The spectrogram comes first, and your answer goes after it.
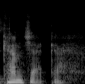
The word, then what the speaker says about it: Kamchatka: And this is the first time that I actually get to announce the 5th map today, which is Kamchatka. Whew. Feels good saying that. Although I probably butchered the name again.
